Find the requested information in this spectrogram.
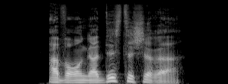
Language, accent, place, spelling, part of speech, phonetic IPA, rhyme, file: German, Germany, Berlin, avantgardistischerer, adjective, [avɑ̃ɡaʁˈdɪstɪʃəʁɐ], -ɪstɪʃəʁɐ, De-avantgardistischerer.ogg
- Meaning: inflection of avantgardistisch: 1. strong/mixed nominative masculine singular comparative degree 2. strong genitive/dative feminine singular comparative degree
